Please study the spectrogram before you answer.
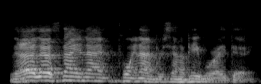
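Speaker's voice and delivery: usual speaking voice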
